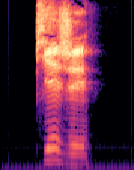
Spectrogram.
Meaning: to trap (catch in a trap), to trick, to set up
- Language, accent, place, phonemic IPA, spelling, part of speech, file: French, France, Lyon, /pje.ʒe/, piéger, verb, LL-Q150 (fra)-piéger.wav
